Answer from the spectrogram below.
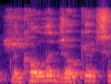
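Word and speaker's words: Nikola Jokić: Nikola Jokic,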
